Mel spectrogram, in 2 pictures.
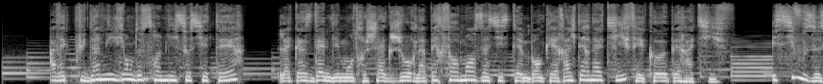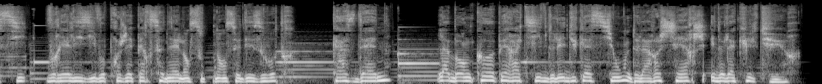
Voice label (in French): radio; casden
